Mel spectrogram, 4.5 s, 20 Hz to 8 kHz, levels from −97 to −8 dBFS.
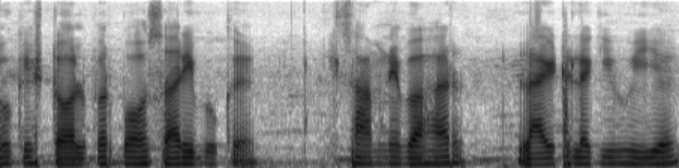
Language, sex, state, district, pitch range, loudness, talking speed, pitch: Hindi, male, Chandigarh, Chandigarh, 105-110 Hz, -17 LUFS, 170 wpm, 110 Hz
